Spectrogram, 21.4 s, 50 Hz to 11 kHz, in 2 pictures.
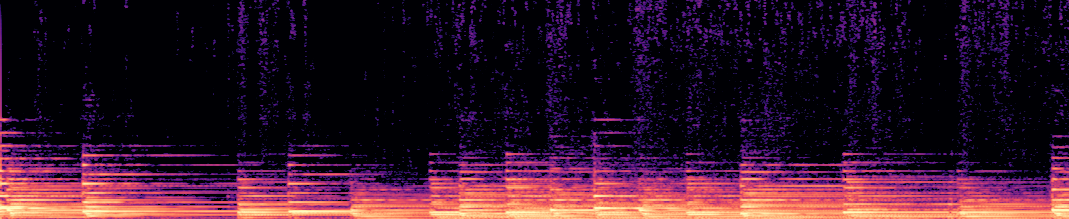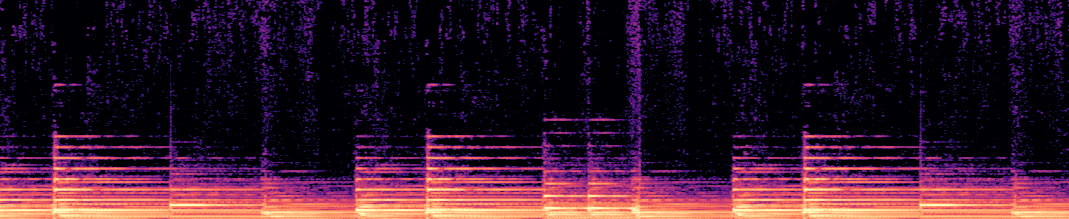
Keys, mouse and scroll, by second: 1.2 click, 2.9 Delete, 3.5 click, 4.5 Delete, 5.7 click, 5.9 Delete, 6.5 Delete, 8.0 Delete, 8.5 Delete, 9.3 scroll down 1, 12.7 scroll up 1, 13.2 click, 13.7 middle click, 13.7 scroll down 1, 14.4 click, 15.3 typing, 16.2 click, 17.7 click, 19.8 scroll down 2, 20.4 middle click, 20.5 scroll up 1, 21.2 middle click.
